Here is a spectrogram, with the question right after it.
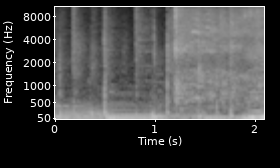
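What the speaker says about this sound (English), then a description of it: "I just started my car from my iPhone with Viper Smart Start." A car engine remote-started through the Viper Smart Start iPhone app cranks with a few sharp clicks, then settles into a steady, close running rumble that swells slightly toward the end, with no talking.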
